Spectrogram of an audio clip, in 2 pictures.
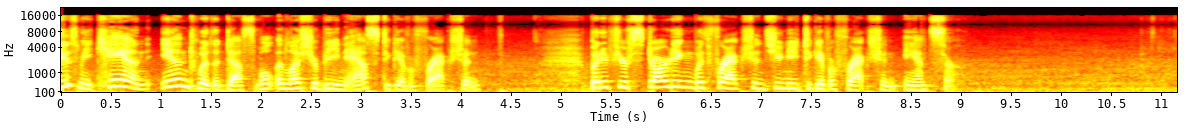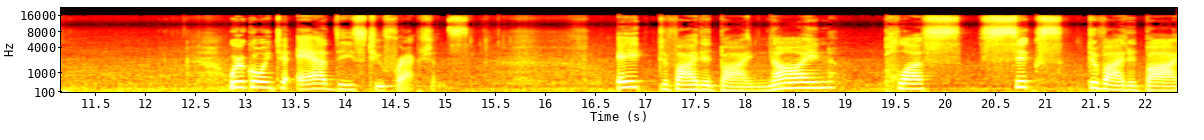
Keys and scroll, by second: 15.8 8, 18.3 9, 20.8 6.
